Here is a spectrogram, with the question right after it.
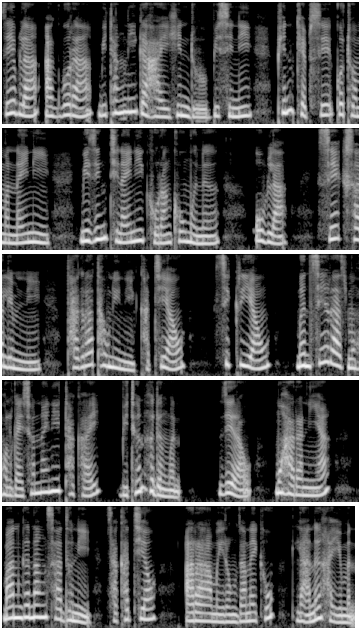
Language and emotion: Bodo, neutral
